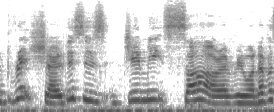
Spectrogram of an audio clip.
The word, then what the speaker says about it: Sarr: This is Jimmy Sarr, everyone.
